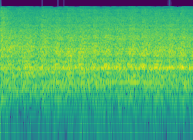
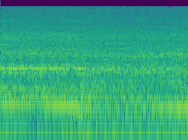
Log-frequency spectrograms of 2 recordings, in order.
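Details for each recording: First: Ford/Lincoln/Mercury cranks evenly for three seconds but won't start after a dead battery was charged; spark and injector pulse OK, no fuel pressure. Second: Car that cranked but wouldn't start (dead battery, no fuel pressure) now idles smoothly after repair, with a steady low hum and no knocks or misfires.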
